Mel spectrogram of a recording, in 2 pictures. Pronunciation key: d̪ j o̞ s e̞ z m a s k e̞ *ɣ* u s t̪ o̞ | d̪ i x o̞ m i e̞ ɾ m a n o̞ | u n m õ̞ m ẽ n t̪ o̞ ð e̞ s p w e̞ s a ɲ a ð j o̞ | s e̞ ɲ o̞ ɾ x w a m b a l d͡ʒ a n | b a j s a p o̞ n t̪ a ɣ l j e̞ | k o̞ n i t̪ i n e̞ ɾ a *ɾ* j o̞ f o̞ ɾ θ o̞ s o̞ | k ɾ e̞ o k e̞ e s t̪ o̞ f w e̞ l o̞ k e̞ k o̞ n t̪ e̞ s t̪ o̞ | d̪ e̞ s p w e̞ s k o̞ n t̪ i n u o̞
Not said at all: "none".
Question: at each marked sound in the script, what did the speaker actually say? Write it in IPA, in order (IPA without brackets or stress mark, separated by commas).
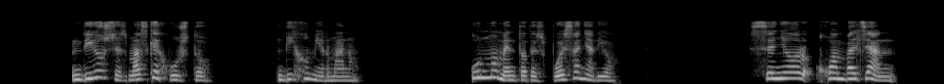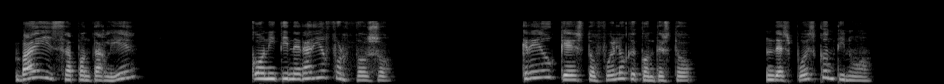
x, ɾ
